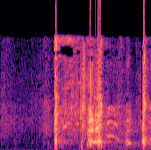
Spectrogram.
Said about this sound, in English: Okay, you see, I'm having a little trouble keeping myself from coughing, so I ask you uh, to excuse me, and I will um, will continue next week.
